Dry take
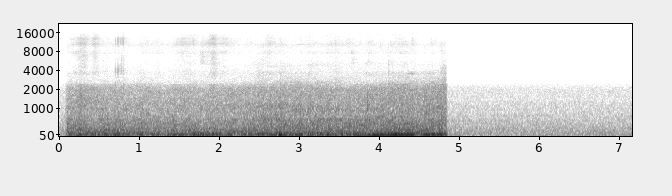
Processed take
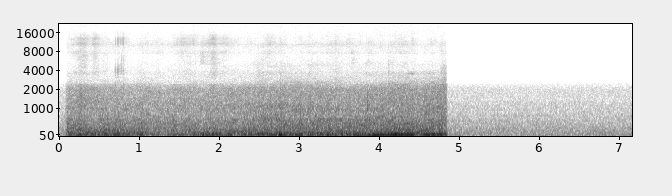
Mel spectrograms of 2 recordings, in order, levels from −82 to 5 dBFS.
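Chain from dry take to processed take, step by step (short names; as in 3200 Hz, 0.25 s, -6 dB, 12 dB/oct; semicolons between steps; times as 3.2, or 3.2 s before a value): 1.11–1.8 low shelf 130 Hz -8 dB; gain +3 dB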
